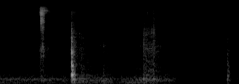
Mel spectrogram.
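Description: Mostly quiet, with two faint short clicks about a third of a second apart near the start.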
